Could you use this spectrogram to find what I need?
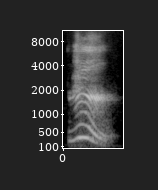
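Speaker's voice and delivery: r held as a buzzing sound, tongue suspended behind the teeth; Chinese r sound. Shown as a demonstration. Teacher demonstrating the Chinese word for sun. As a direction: sound out the r slowly for the class. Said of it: "So this is pronounced".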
